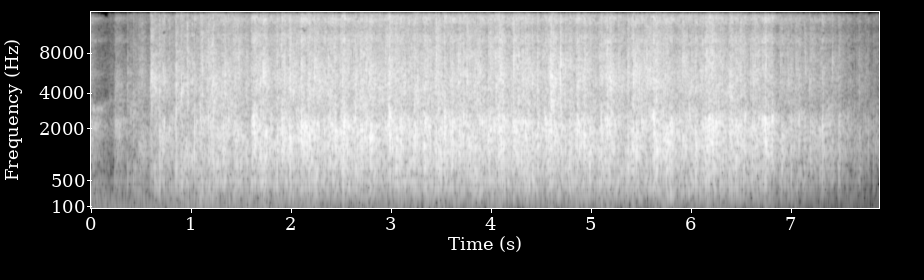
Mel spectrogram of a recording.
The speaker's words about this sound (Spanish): Un aplauso para el doctor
